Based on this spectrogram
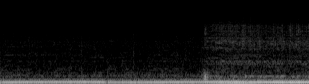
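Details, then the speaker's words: BMW F10 M5 twin-turbo V8 with a new valved exhaust, after fitting a piggyback plug to the exhaust valve solenoid to clear RPM/vacuum faults: deep, steady rumble that swells smoothly with revs. It runs normally and the valves are now remote-controlled. "And now it works perfectly and we can control it with the remote."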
